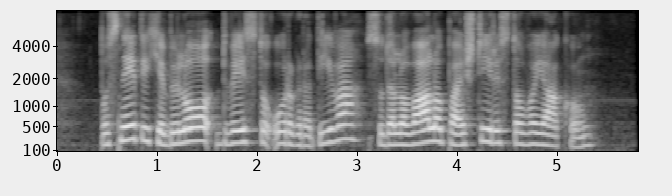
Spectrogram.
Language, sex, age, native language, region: Slovenian, female, 18-29, Slovenian, Savinja region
